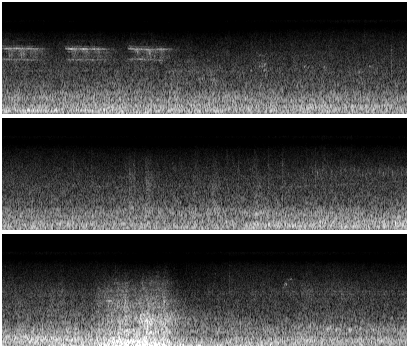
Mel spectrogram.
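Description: A diesel locomotive rumbles steadily.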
